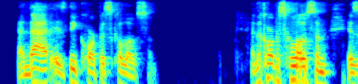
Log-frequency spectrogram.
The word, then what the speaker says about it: callosum: They even mispronounced it on there because they said colossum, and it's not. It's callosum.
